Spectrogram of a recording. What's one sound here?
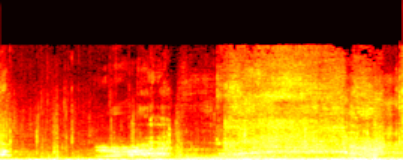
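A monster groans and snarls.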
